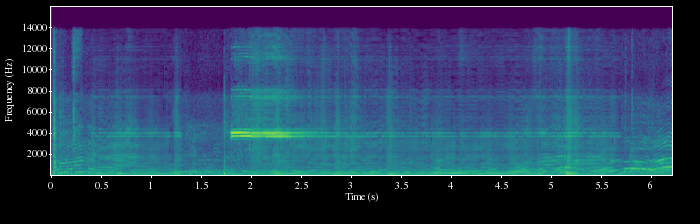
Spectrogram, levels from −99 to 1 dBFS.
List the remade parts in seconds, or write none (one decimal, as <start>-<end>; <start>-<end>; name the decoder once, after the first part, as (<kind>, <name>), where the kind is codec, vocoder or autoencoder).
0.4-1.3 (vocoder, BigVGAN v2); 2.0-5.7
